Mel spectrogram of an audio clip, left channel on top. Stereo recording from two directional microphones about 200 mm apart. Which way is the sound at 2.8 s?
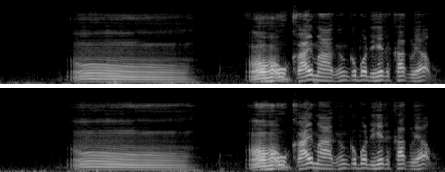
30° left (ahead or behind).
